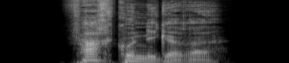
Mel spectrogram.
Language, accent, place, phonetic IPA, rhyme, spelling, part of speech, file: German, Germany, Berlin, [ˈfaxˌkʊndɪɡəʁə], -axkʊndɪɡəʁə, fachkundigere, adjective, De-fachkundigere.ogg
- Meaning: inflection of fachkundig: 1. strong/mixed nominative/accusative feminine singular comparative degree 2. strong nominative/accusative plural comparative degree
